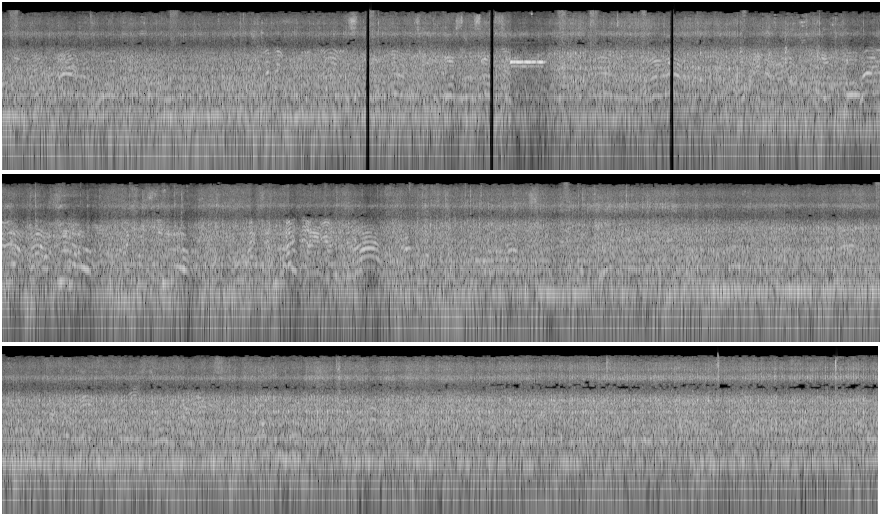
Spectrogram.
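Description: A large outdoor crowd of men shouts and chatters constantly.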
